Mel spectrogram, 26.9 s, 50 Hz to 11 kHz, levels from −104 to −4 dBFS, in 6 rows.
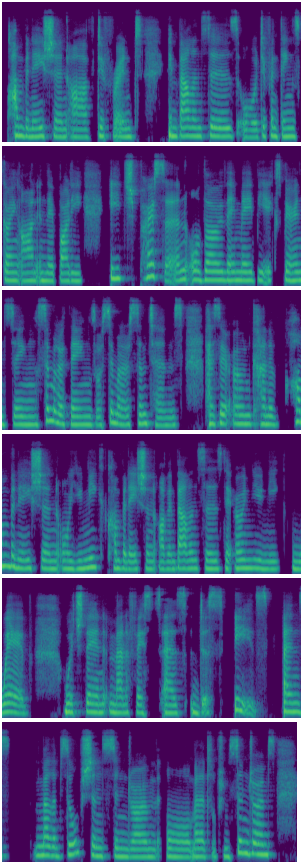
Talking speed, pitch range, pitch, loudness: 115 wpm, 180-205 Hz, 190 Hz, -37 LUFS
